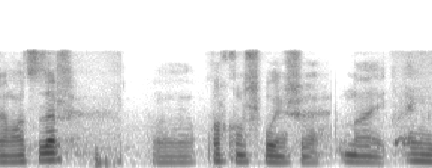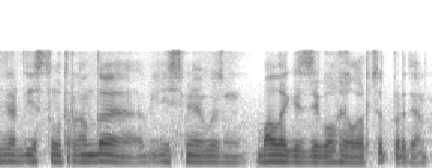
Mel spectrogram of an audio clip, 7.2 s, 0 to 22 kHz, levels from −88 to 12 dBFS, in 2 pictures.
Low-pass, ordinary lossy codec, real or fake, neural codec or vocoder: 7.2 kHz; none; fake; codec, 16 kHz, 6 kbps, DAC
